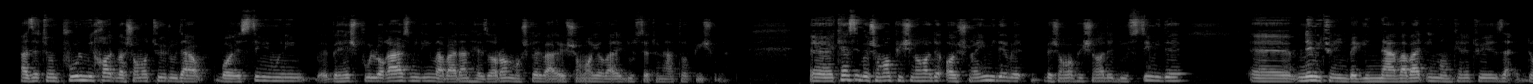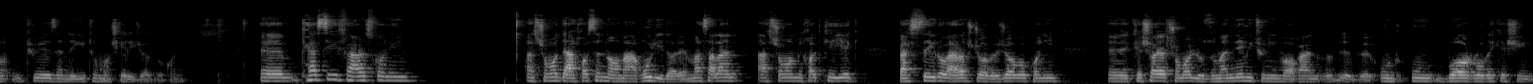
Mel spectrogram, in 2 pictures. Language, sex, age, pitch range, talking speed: Persian, male, 30-49, 145-180 Hz, 155 wpm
